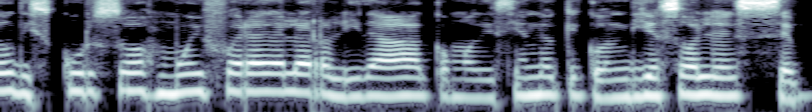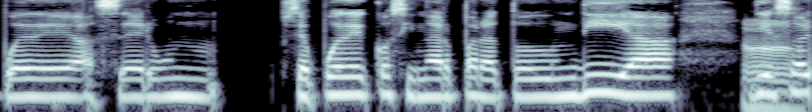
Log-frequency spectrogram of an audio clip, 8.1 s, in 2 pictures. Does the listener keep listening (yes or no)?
yes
